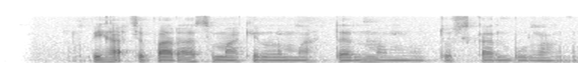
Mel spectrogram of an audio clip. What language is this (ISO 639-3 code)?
jav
